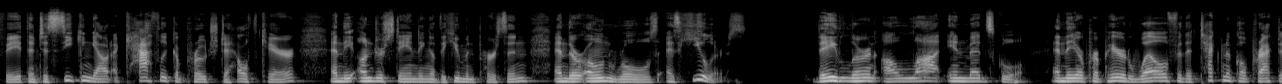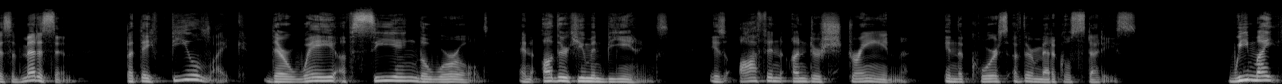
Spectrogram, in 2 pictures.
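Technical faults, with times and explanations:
No technical faults in this speech clip, so there are no times or explanations to give.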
